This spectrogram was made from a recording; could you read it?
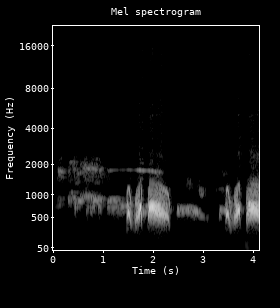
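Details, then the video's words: Spotted dove giving 'thúc gù' coos near a decoy bird. Soft, wavering low murmurs open the clip. Then come two phrases of a short paired stutter followed by a drawn-out throaty coo. "Tiếng chim cu gáy THÚC GÙ giọng hay với sát bổi"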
